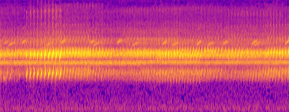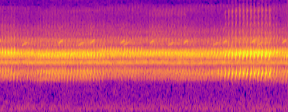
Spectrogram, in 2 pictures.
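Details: Many frogs calling together in a continuous buzzing chorus, with bursts of rapid pulsed trilling near the start and end and small upward chirps running throughout.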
